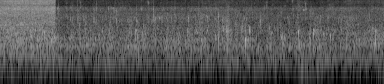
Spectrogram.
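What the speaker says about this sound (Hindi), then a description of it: "अब इसको ढककर हम लोग पका देंगे।" Desi chicken karahi simmering under a lid in a pot on a fairly high flame gives a steady close bubbling and sizzling hiss that runs throughout, after a brief louder burst at the start.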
